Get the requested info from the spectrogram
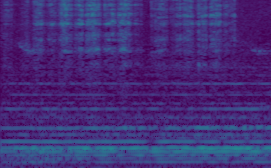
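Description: A wooden stick scraping grooves into a packed earth wall in repeated short strokes, faint, that stop near the end. Faint music with long held notes runs underneath.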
